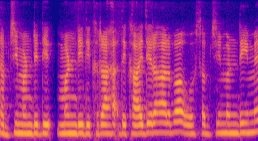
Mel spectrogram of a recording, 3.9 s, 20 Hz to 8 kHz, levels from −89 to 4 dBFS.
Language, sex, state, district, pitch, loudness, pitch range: Bhojpuri, female, Uttar Pradesh, Ghazipur, 190 Hz, -17 LUFS, 185-200 Hz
